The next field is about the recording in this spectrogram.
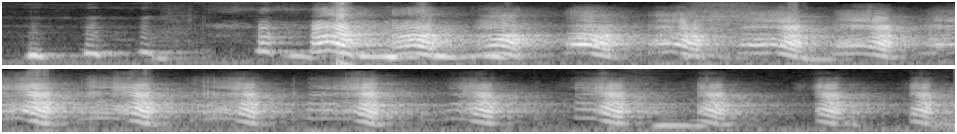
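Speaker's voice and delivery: long, high, loud cackle; high staccato laughing fit; helpless laughter. Real, not acted. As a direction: laugh in a long rhythmic run. Laughing at the tomato joke.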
